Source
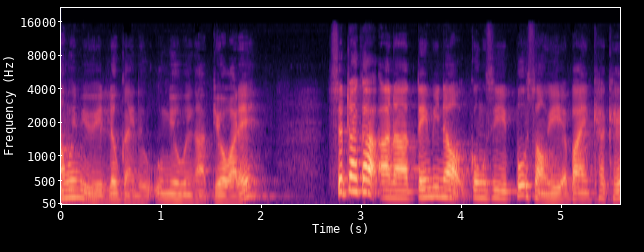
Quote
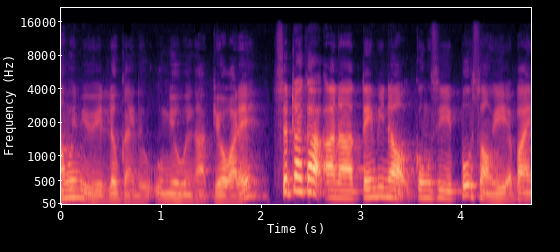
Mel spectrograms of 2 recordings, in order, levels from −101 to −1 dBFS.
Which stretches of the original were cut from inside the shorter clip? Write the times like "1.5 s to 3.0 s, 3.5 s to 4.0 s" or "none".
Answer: 2.1 s to 2.6 s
